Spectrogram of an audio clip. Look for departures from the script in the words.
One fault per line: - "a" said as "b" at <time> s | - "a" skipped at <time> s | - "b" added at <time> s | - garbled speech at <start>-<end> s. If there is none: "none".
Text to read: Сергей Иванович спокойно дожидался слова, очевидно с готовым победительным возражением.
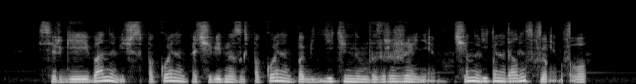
- "дожидался слова" skipped at 1.9 s
- "готовым" said as "спокойно" at 2.4 s
- garbled speech at 4.5-5.9 s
